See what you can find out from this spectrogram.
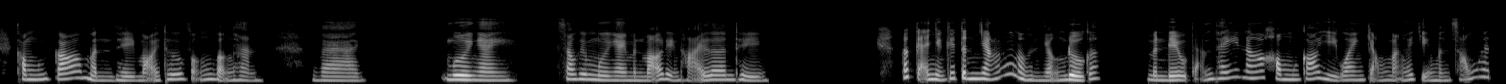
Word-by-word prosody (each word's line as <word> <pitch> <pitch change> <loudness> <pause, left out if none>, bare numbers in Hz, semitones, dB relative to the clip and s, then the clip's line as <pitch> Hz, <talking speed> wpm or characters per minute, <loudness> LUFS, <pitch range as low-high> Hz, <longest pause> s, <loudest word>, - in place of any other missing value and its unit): không 230 +1 0
có 260 +5 +3
mình 185 -11 -2
thì 185 -2 -2
mọi 185 +1 -4
thứ 235 +2 -1
vẫn 235 +3 -4
vận 190 - -2
hành. 195 -3 -6 0.6
Và 185 -2 -4 0.8
10 220 -2 +7
ngày, 190 -1 -3 0.4
sau 240 -1 0
khi 240 0 +2
10 210 -4 0
ngày 190 -1 -1
mình 185 -1 -5
mở 185 +6 +1
điện 205 -6 -3
thoại - - -5
lên 215 +1 +1
thì 185 -6 -3 1.4
tất 330 +2 +3
cả - - 0
những 230 -3 +3
cái 275 +4 -2
tin 260 -1 +5
nhắn 260 - +3
mà 270 - +3
mình 200 -4 -4
nhận 190 +3 -3
được 200 -4 +10
á, 260 +2 -3 0.5
mình 200 -2 -2
đều 195 0 +4
cảm 235 +5 -7
thấy 290 +5 -4
nó 300 +1 -1
không 230 -4 -1
có 255 +1 +1
gì 240 -9 -2
quan 205 +2 -4
trọng 195 -1 -8
bằng 190 - -6
cái 225 +2 -4
chuyện 185 -3 -7
mình 185 +1 -8
sống 285 +10 -9
hết. 340 -2 -7
215 Hz, 195 wpm, -24 LUFS, 190-245 Hz, 1.4 s, được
